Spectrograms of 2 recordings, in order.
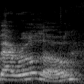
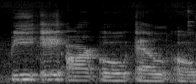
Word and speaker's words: Barolo: this one Baba da yes now it's called barolo b a r o l a o l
